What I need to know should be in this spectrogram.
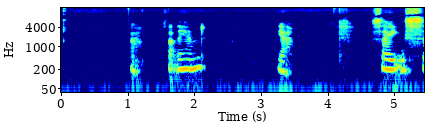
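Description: A woman talks calmly close by, in short bursts.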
